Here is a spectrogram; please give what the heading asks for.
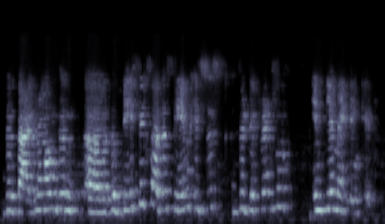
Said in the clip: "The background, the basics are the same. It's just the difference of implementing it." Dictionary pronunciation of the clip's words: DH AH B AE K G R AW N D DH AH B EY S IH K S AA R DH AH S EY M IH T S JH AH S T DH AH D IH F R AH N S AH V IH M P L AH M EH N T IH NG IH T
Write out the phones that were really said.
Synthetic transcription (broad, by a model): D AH B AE G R AW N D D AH B EY S IH K S AA R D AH S EY M IH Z JH AH S T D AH D IH F R AH N S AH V IH M P L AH M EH N T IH NG IH T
